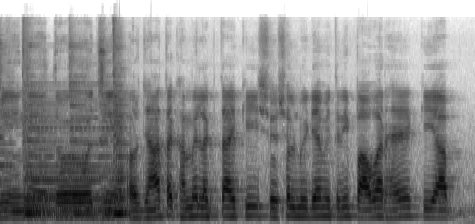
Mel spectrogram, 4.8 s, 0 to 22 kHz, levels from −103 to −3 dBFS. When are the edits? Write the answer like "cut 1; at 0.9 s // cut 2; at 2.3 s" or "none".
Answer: cut 1; at 1.3 s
